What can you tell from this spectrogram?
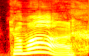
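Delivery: high, loud mock urging; big, high-pitched playful call; loud beckoning. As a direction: imitate cops eagerly calling someone over. Acting out police egging the bus on.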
